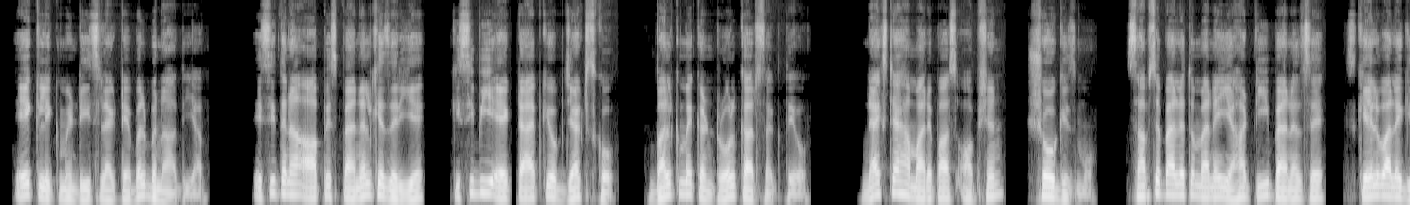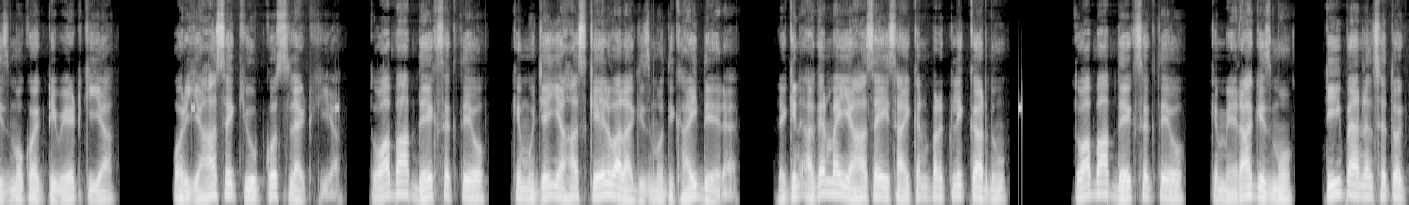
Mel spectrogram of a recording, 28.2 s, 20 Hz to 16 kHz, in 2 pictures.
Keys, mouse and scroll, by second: 16.0 click, 20.6 click, 24.3 click.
